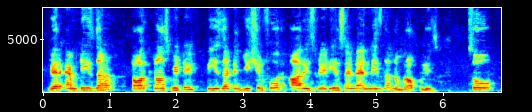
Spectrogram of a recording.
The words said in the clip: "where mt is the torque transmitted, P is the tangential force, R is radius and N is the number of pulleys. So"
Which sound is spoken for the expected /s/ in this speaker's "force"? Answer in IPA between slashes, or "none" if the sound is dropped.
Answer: none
